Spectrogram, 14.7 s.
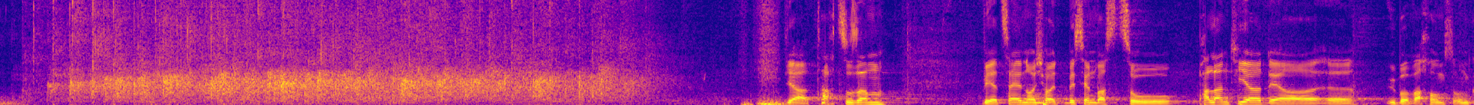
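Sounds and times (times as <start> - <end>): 
audience applause: 0.0 - 7.0
speech: 7.9 - 9.0, 9.8 - 14.7.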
